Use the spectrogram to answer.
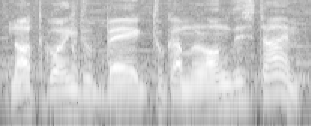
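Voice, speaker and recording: A blunt young Spartan mercenary in a video game, his voice low and even. He speaks in short, dry, matter-of-fact lines. A loud score swells behind him. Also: fairly quick, faint music behind. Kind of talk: video game cutscene acting.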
